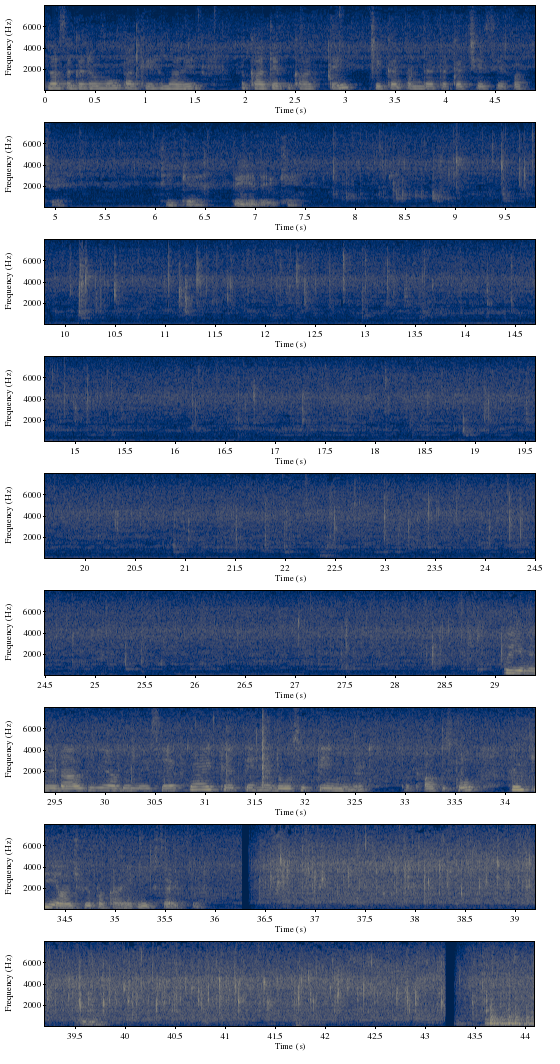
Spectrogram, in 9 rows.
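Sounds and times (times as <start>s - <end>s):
chicken sizzling in hot oil: 0.0s - 44.0s.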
